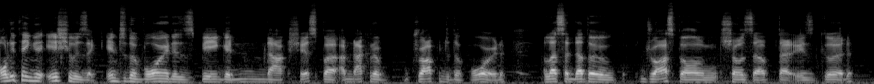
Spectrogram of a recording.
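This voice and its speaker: Over music in the background, a man talks at a moderate pace and medium pitch, with ordinary pitch variation. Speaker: video game streamer. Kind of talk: live gameplay stream commentary. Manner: casual, filler-heavy.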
